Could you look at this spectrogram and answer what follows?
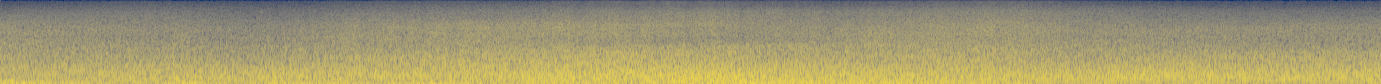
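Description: Ocean surf breaking and washing over the boulders of a rock breakwater, with wind buffeting the microphone. The surge swells for a couple of seconds around the middle as a wave crashes up against the rocks in a burst of spray.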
